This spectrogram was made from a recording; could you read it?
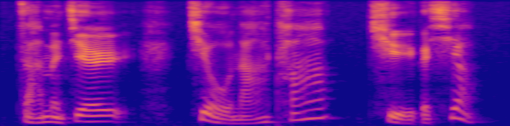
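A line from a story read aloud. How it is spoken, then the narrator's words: Laughing. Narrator (Chinese): 凤姐儿也笑说道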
